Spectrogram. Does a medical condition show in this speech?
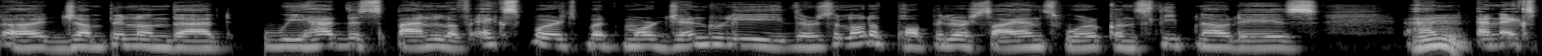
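No.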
